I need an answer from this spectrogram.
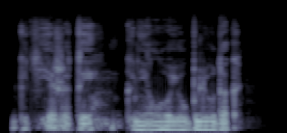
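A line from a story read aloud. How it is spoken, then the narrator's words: Quiet, spoken aloud. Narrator (Russian): тихо произнес вслух Зимин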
